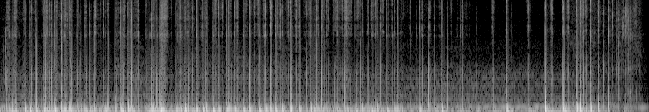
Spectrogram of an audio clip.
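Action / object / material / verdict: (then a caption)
tap / small wooden bowl / wood / none. Fingertips and nails scratch and tap the curved outside of a small, hollow, polished wooden bowl held upside down over a microphone. Dense, muffled, low-pitched thumps and scrapes run quickly for the first five seconds, then thin out into sparser, sharper taps, with a few louder knocks near the end.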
